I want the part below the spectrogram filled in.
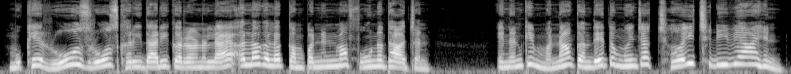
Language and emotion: Sindhi, angry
